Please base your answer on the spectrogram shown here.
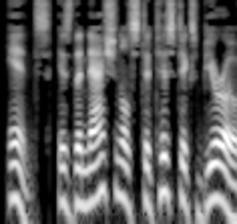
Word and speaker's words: INSEE: The National Institute of Statistics and Economic Studies French, Institut National de la Statistique et des Études Économiques, abbreviated INSEE French pronunciation, INSEE, is the National Statistics Bureau of France.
